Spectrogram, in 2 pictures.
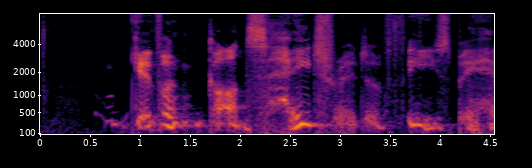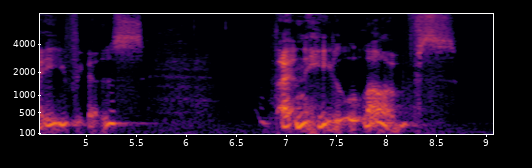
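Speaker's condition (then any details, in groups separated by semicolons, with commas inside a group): Spasmodic dystonia; brain disorder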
